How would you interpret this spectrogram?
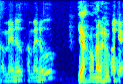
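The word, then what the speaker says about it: Omenihu: This year, I think – is his last name pronounced Amenahu? Yeah, Amenahu. Okay, Amenahu.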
